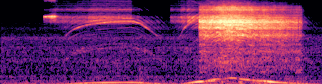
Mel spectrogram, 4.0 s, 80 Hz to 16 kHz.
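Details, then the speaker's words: Motor 2 on an Atmospheric Adventures Atlas 180 racing drone, ESC uncalibrated: high electronic whine rising and falling with throttle blips, uneven and gritty; rough-running motor, cause unclear. "doesn't sound good. But it is spinning, so I guess we can proceed."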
